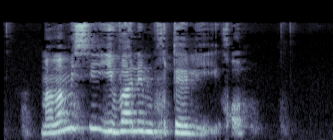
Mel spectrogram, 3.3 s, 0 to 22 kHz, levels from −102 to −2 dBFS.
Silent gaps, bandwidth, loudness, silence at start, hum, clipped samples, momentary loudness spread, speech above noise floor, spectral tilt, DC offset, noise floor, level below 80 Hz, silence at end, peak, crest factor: none; 11.5 kHz; -23 LUFS; 0.4 s; none; under 0.1%; 16 LU; 41 dB; -3 dB/octave; under 0.1%; -65 dBFS; -70 dBFS; 0.9 s; -6 dBFS; 20 dB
